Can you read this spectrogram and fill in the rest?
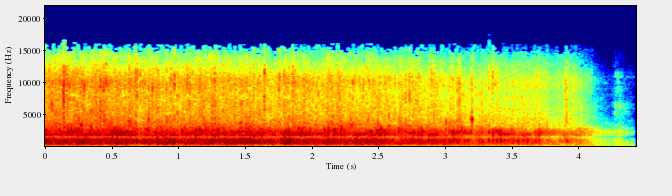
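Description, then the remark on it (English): An audience claps together for Jesus in a dense, sustained burst of applause that stays loud and steady for about four seconds, then tapers off toward the end, with no voices heard. “Let's give a hand clap to Jesus.”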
